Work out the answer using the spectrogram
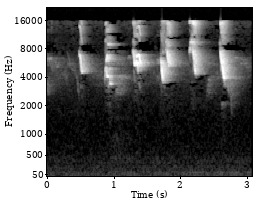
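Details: Caged saffron finch singing early in the morning: six sharp, high, downward-slurred notes spaced about every half second, clean against a quiet background.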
